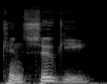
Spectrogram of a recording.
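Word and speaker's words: 金継ぎ: Kintsugi, or another pronunciation you may have heard is Kintsugi, is a Japanese term,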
